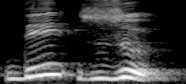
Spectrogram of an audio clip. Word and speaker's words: œufs: Actually, it becomes des œufs, like Z-I, des œufs in plural.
